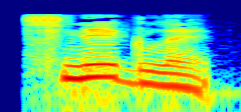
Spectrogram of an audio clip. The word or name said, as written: sniglet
